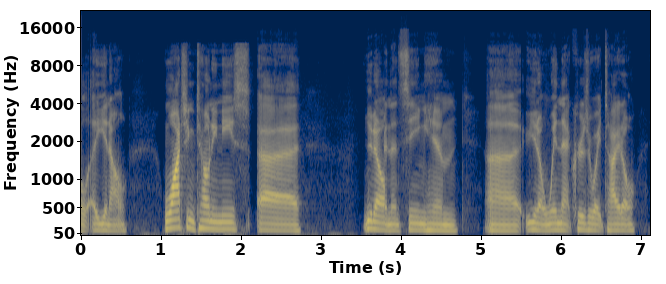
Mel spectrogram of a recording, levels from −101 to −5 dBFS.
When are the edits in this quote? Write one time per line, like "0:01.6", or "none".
0:03.8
